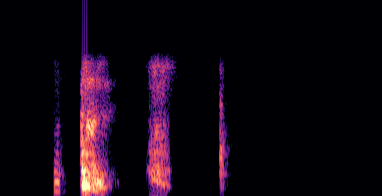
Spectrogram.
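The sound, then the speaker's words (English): A loud sneeze with a sharp main burst, framed by a few shorter snorting or sniffling breaths before and after, with no talking around it. “God bless you.”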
